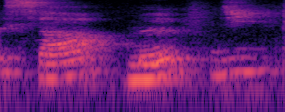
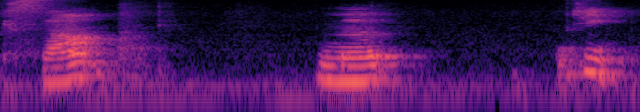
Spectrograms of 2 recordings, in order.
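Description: First: "ça me dit" in three light beats; syllable by syllable. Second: "ça me dit" as three isolated beats; long pauses between each syllable of "ça me dit"; split into syllables. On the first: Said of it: "Trois syllabes maintenant". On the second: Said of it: "Un, deux, trois". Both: Shown as a demonstration.

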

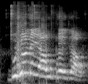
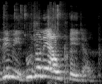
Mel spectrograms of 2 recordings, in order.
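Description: First: Raised, emphatic telling-off; loud scolding repeat; louder insistent repeat. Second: Said in the usual way. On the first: Real, not acted. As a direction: push the repeat harder and higher. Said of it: "repeated louder". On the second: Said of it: "repeated with force".

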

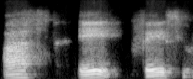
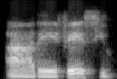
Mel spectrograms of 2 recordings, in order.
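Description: First: Very slow "adefesio" as AD, E, FESIO; wrong split. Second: Lower, slow "adefesio" as a-de-fesio; normal pronunciation. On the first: Teacher asks "¿acaso decimos?", "adefesio" wrongly chopped ad-e-fesio. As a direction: split "adefesio" after the D, long gaps between pieces. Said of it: "¿Acaso decimos". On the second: Teacher corrects for pupils, "adefesio" normally joined, unhurried. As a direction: join the D to the E in "adefesio". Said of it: "normal, tal como pronunciamos". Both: Shown as a demonstration.

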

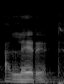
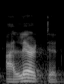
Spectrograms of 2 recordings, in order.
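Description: First: "alerted" coming out as "aleret"; dropped t. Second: "alerted" with a clear hard t; written-form pronunciation. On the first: Teacher tells student to erase the t, so "aleret". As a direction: leave the t out of "alerted" after the r. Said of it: "te va a quedar". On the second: Teacher says what she will give the student, full t. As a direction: sound the t fully in "alerted". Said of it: "yo voy a decir alerted". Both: Shown as a demonstration.

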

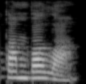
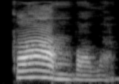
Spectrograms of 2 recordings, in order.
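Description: First: "камбала" with the stress on the last syllable "ла"; village mispronunciation, final stress. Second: "Камбала" slow, with a loud, long "Кам"; correct first-syllable stress. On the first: Retold or imitated. Teacher quoting how villagers say it, "камбала" stressed on the last syllable. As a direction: put the accent at the end of "камбала". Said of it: "Більшість людей нашого села називають". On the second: Shown as a demonstration. Teacher correcting villagers, "Камбала" stressed firmly on the first syllable. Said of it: "як правильно треба називати це слово".

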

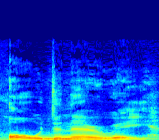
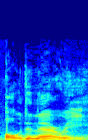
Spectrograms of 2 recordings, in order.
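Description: First: Ordinary very slow, said as ord-nery; drawn-out Ordinary, only the first R sounded; slow ordinary without middle R. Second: Ordinary said as ord-nery; ordinary, first R kept, middle R gone; ordinary without middle R. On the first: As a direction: stretch out Ordinary, dropping the middle R. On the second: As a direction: say ordinary with the second R dropped. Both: Shown as a demonstration. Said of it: "فيها ار دي وفي R في الآخر".

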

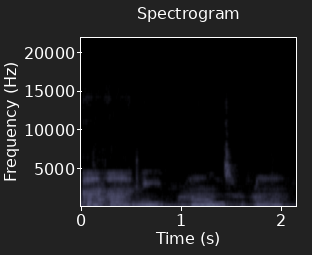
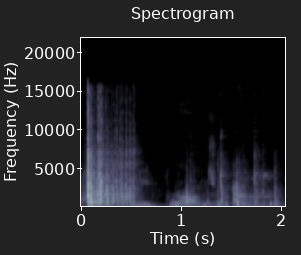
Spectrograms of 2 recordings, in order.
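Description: First: Slow, much softer take; hushed and slow. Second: Slow, loud, stretched line; louder and slow; drawn-out and louder. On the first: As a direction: ease it out softly. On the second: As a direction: drag it out, playfully insistent. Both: Acted. Repeats the line in a new way.

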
